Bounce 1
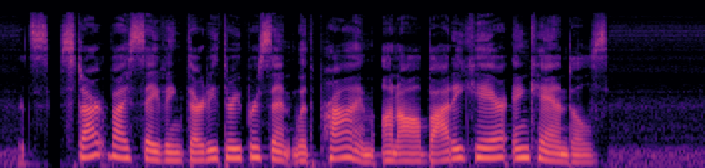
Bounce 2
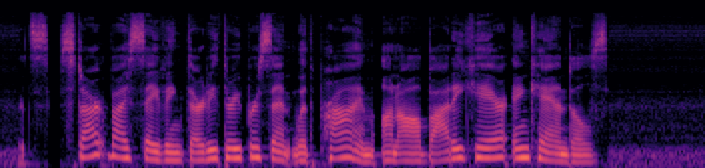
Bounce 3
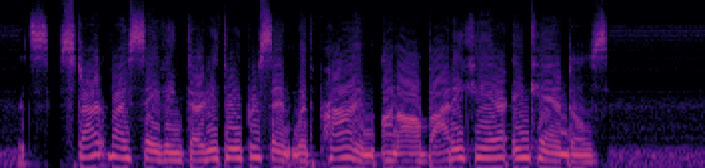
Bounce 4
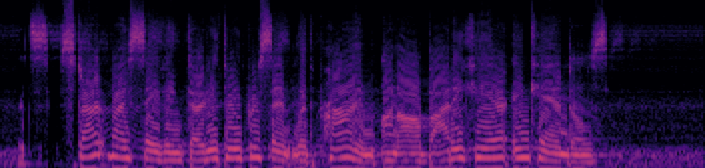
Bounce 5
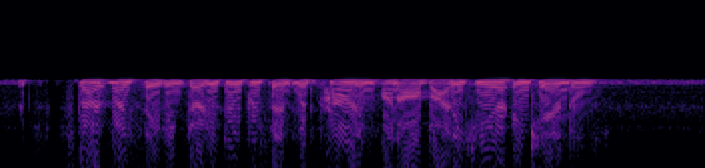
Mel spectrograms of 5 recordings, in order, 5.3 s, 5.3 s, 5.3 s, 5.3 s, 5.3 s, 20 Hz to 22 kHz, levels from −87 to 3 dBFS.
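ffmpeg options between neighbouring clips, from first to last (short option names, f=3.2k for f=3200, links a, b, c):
-af "alimiter=limit=-19dB:level=0:latency=1:release=15,volume=-2dB"
-af "asoftclip=type=hard:threshold=-34.5dB,volume=-1.5dB"
-af "aecho=1:1:131|262|393|524:0.126|0.0554|0.0244|0.0107"
-af "lowpass=f=3.1k:t=q:w=0.5098,lowpass=f=3.1k:t=q:w=0.6013,lowpass=f=3.1k:t=q:w=0.9,lowpass=f=3.1k:t=q:w=2.563,afreqshift=-3700,volume=-2.5dB"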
